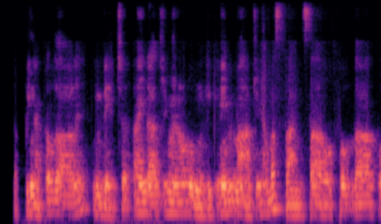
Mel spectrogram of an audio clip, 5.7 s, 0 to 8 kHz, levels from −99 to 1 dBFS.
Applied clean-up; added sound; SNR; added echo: neural mask model DeepFilterNet 3.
